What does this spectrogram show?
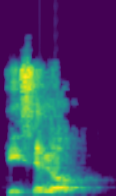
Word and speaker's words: díselo: Díselo es esdrújula y lleva acento en di, mientras que di no lleva acento.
